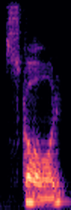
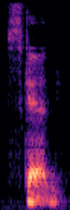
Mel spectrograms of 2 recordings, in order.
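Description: First: The word is pronounced the Norwegian-Swedish way. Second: The word is pronounced the Danish way. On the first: "en noruego y en sueco, que comparten casi la misma pronunciación" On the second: "y en danés"

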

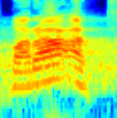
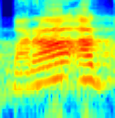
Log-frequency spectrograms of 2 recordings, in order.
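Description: Both takes have the same delivery.

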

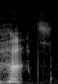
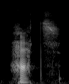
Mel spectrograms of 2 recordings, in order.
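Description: First: The word is said with an English accent. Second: The word is said with a Danish accent.

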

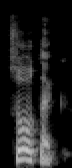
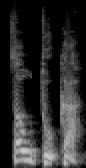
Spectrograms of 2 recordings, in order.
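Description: First: It is said short, in colloquial dialect form. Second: It is said in full, in formal standard form. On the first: "şu an yerli lehçeye göre söylüyorum"

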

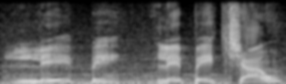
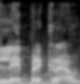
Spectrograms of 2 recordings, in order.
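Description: First: It is pronounced with Spanish, Mexican-style sounds. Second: It is pronounced with English-style sounds. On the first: This is the group's own adapted name. "lo mexicanicé" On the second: This is the original name of the creature. "en vez de"

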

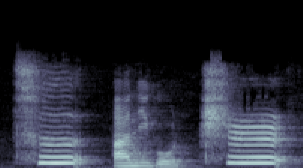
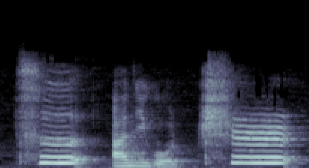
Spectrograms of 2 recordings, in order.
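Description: No difference in how they are said.

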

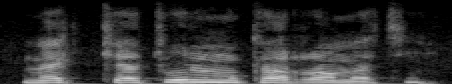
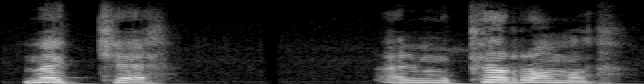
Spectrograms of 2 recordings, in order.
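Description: First: The words are joined; the first ends in t. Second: The words are separated; the first ends in h. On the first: "أما إذا وصلت الكلمتين مع بعضهما تنطق تاء" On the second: "إذا فصلنا أو لفظنا كل كلمة مستقلة عن الأخرى تلفظ التاء المربوطة تلفظ هاء بهذا الشكل"

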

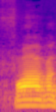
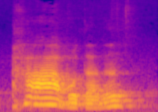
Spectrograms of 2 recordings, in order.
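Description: First: The syllable begins with an f sound. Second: The syllable begins with a p sound. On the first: The speaker calls it right. "파가 더 정확한 발음이죠" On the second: The speaker calls it wrong.

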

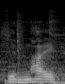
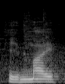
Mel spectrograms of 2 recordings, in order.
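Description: Both takes have the same delivery.

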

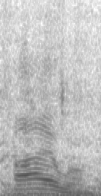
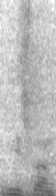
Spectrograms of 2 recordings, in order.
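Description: First: The word is said with English pronunciation. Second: The word is said with Russian-style pronunciation. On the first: "по-английски" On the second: "по-русски"

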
